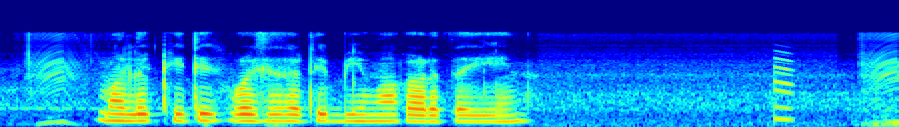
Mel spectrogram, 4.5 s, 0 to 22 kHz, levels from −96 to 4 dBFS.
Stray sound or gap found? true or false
true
